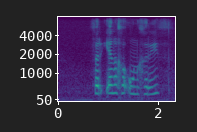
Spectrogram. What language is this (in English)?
Afrikaans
